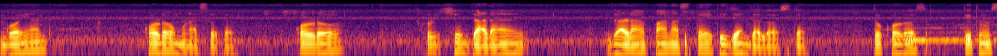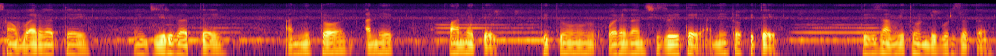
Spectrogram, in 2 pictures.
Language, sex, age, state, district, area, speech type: Goan Konkani, male, 18-30, Goa, Salcete, rural, spontaneous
